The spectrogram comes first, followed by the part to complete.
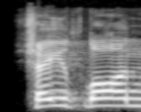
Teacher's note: شین جو ہے زبان کے درمیان، اوپر تعلق کے درمیان سے ادا کریں گے، اور یا سنگ سے پہلے زبر آنے کی وجہ سے یا لین ہوگا، نرمی سے ادا کریں گے.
